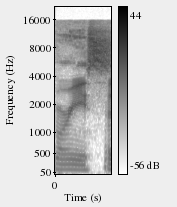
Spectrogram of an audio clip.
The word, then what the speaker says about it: Maurice: Is it Morris or Maurice? – Maurice. I think it's Maurice. – It's spelled Maurice, but every time I see that, I don't want to say Maurice. I want to say Morris still.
